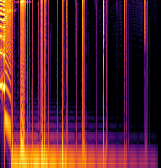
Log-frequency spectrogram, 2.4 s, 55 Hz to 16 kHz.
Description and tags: low pulse fade
SFX, sample, 8, game, bit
